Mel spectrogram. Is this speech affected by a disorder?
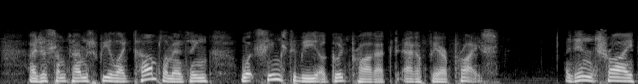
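Yes: cleft palate with lisp, mild; congenital cleft palate and cleft lip, could not nurse, infant operations, braces 10 years, therapy with Mrs. Adler; mild residual lisp, sibilant s, voice not especially nasal, childhood consonants formed via sinuses, back of throat.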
